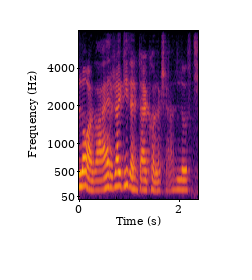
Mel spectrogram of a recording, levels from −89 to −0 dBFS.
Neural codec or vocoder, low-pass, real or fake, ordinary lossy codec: codec, 16 kHz, 0.8 kbps, ZipCodec; none; fake; none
